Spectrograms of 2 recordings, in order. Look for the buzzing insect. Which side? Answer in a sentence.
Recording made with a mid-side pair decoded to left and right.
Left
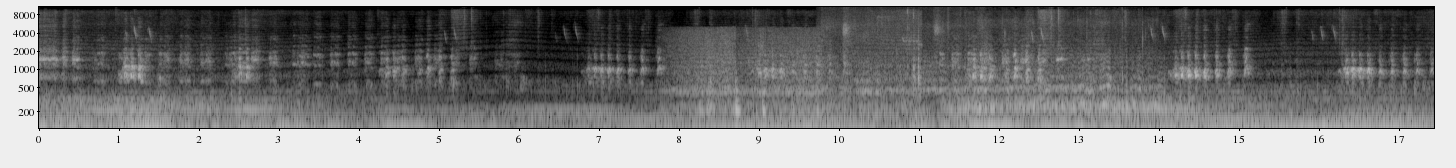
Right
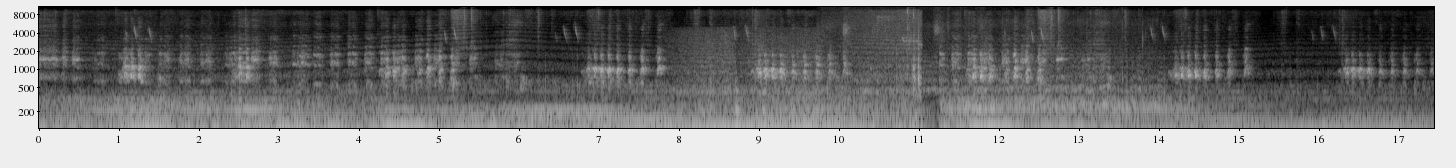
In this clip you hear the buzzing insect on the left.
